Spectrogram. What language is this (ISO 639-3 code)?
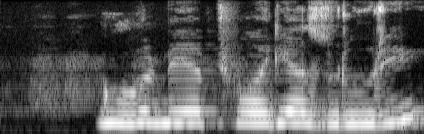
kas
